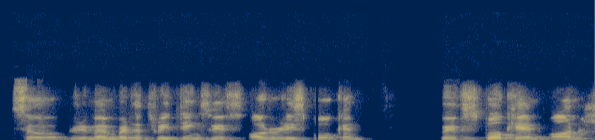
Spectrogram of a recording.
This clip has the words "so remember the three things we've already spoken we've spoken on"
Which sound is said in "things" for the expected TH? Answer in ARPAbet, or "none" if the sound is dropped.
T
